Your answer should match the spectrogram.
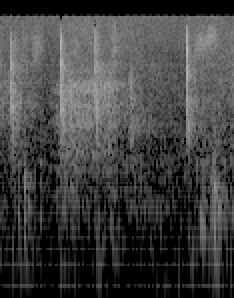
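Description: Chalk writing on a blackboard: a series of short, sharp ticks and taps as the chalk strikes and scrapes the board in quick strokes.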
